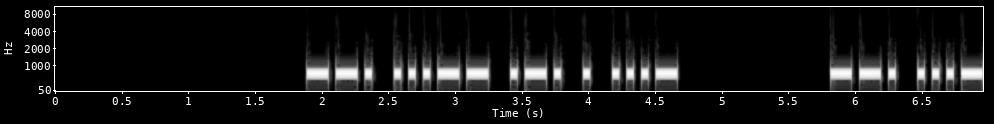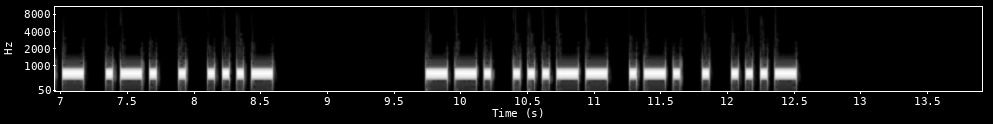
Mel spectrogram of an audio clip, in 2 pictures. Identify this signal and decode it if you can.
Morse code, heard as a keyed tone, about 22 wpm, 700 Hz. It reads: G3REV G3REV G3REV
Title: DXCC-100 Call Signs - 5 Characters - Repeated 3x - 22wpm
